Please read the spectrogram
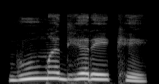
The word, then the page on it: ಭೂಮಧ್ಯರೇಖೆ: bhū madhya rēkhe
